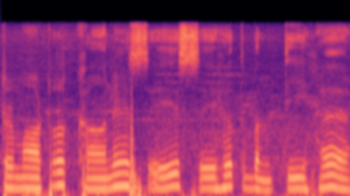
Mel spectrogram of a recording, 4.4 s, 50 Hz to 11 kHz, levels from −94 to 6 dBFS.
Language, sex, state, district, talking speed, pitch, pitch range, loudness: Hindi, male, Punjab, Fazilka, 80 wpm, 140 Hz, 135-155 Hz, -13 LUFS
